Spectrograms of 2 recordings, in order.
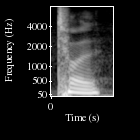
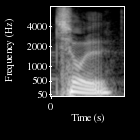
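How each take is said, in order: First: The consonant is aspirated with a puff of air. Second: The consonant is aspirated with a puff of air.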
